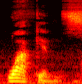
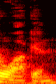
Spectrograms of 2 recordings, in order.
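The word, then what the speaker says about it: Walken: are it's me Christopher Watkins Watkins is that spelled with a t Watkins uh and I also add an S it's Christopher Walkin oh my gosh I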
